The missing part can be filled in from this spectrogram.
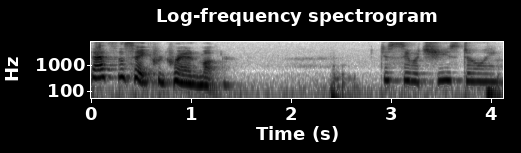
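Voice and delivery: voice catching with emotion. Describing an image to listeners, speaking choked up. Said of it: "Now I'm getting choked up".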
